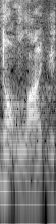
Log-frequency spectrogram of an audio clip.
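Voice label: "no quite likely", Standard Southern British English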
